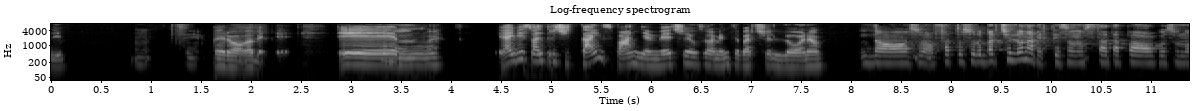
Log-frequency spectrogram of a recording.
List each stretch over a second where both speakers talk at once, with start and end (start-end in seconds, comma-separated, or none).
none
